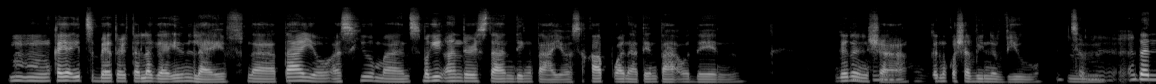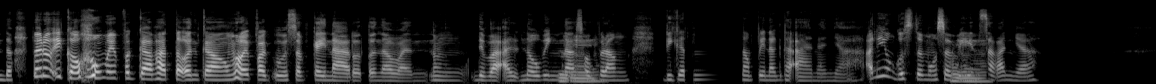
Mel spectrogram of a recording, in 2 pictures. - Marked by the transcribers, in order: tapping; static; distorted speech; other background noise; laughing while speaking: "kung"; laughing while speaking: "makipag-usap"
- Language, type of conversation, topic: Filipino, podcast, Anong pelikula ang talagang tumatak sa’yo, at bakit?
- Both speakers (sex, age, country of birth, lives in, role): female, 20-24, Philippines, Philippines, host; male, 25-29, Philippines, Philippines, guest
